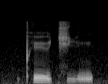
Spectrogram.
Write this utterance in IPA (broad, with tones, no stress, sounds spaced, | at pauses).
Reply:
pʰ e˥˨ ɪ̯ t͡ɕ ḭ˨˩ n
